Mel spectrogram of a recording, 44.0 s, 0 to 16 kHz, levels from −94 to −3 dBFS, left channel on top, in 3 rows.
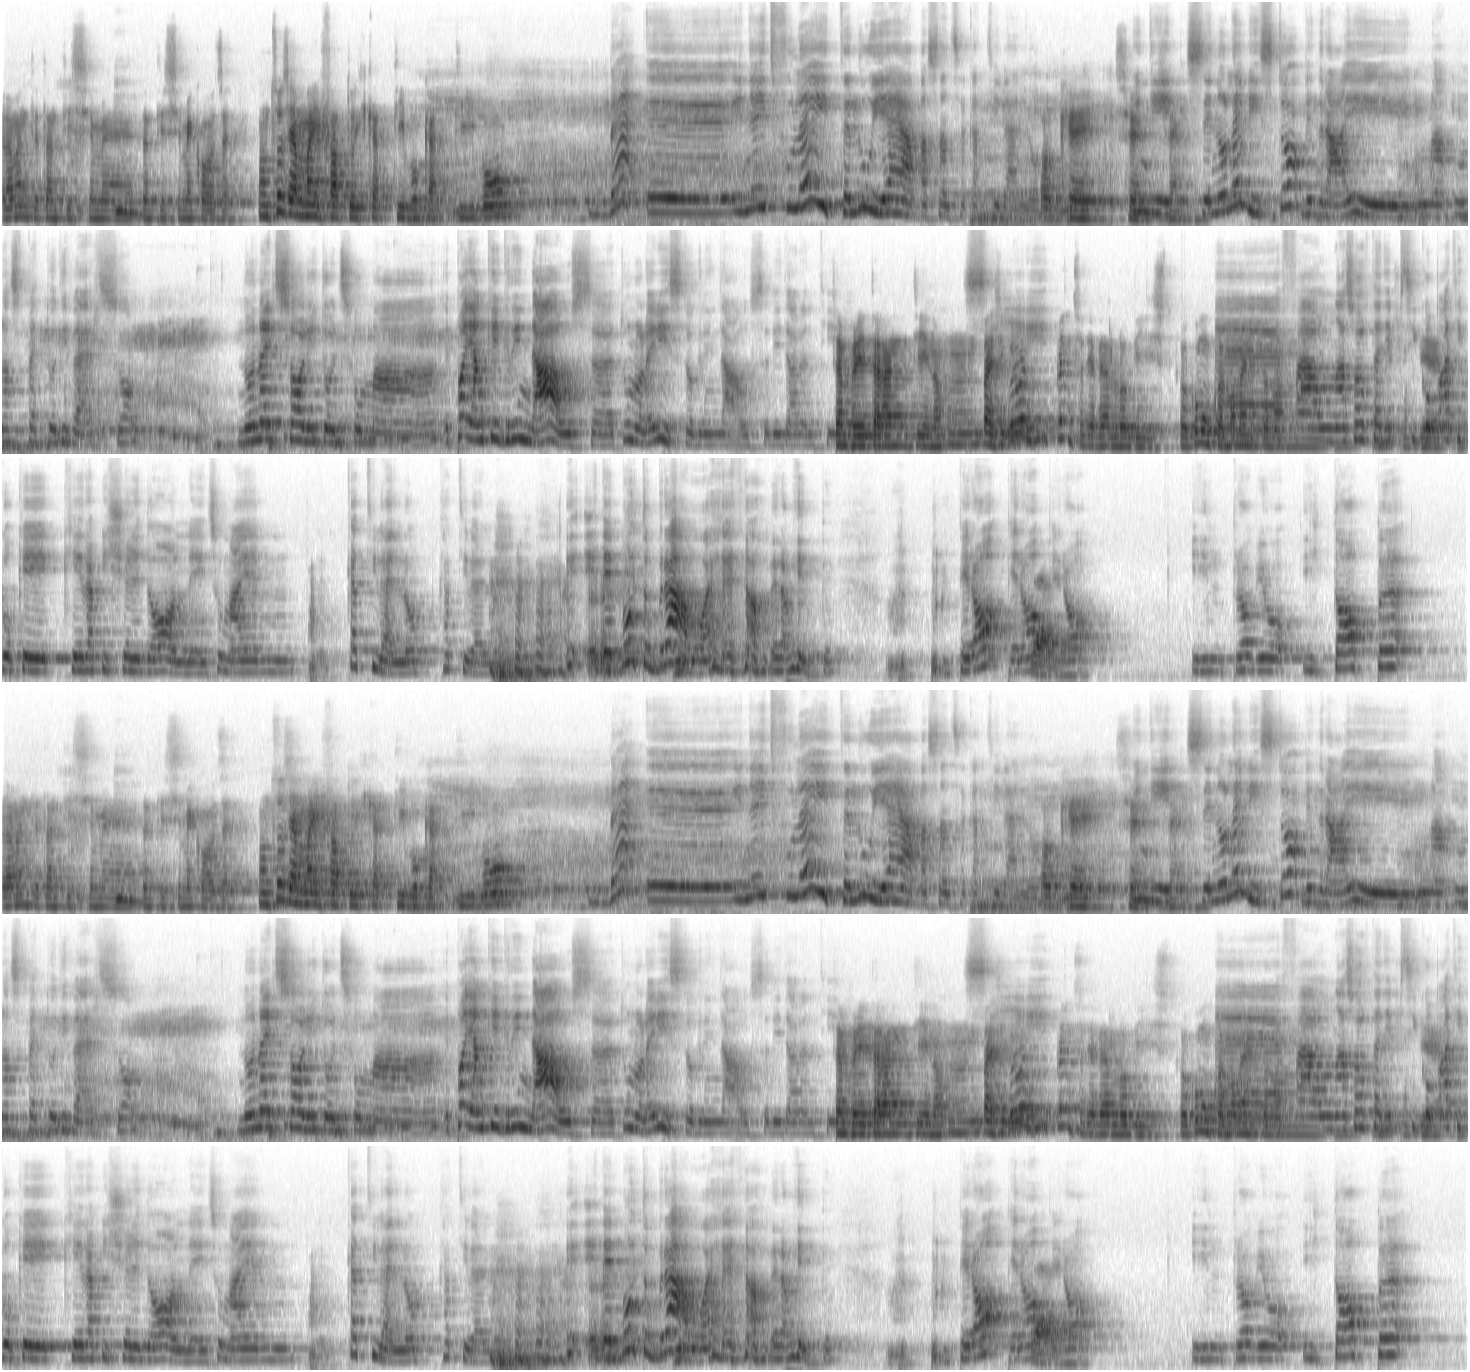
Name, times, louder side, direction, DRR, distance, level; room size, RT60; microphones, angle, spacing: voice 1, 0.0-2.3 2.6-5.1 10.4-11.8 23.0-27.8 28.4-29.2 32.4-32.5 34.2-35.5 36.0-36.1 39.6-39.9, left 2 dB, 70° left, 7 dB, 1.0 m, -29 dB
voice 2, 1.1-1.4 5.9-10.4 11.3-16.1 17.0-23.2 24.3-25.1 26.8-34.3 35.0-37.7 38.2-40.2 41.2-43.4, left 2 dB, 15° left, 8 dB, 0.4 m, -31 dB
sound 1, 3.9-8.8 9.6-11.9 12.6-19.4, left 1 dB, 45° left, 1.1 m, -42 dB
11.5 x 4.2 x 6.3 m, 1.1 s
head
